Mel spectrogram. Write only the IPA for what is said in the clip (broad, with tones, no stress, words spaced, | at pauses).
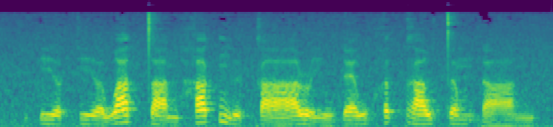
ʔi˨˩˨ə̯ ki˨˩ə̯ wa˦˥t̚t̪a˨˩nha˦˥k̚ŋɨ˨˩˦ kaː˨˩˦ɹi˨˩˨wɗɛ˧˥w hə˦˥k̚ɣa˧˥wt̪ə˧m ɗa˨˩n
